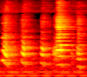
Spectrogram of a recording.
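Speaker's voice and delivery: laughing at the memory; embarrassed laugh. Real, not acted. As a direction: burst of laughter at her own gaffe. Laughs at own blunder.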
